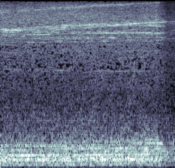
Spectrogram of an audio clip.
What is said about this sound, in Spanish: Luke enciende motores, escucha la voz de Obi-Wan.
